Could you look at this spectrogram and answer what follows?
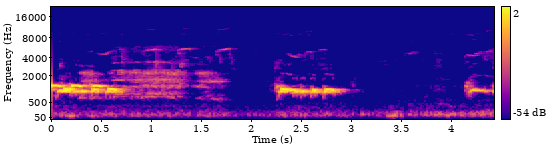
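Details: Local wild-type zebra dove in its 'sungsung' song style: mid-pitched cooing phrases, a rougher first phrase then a smooth drawn-out coo, pauses between, with faint higher chirps of other birds and low background rumble.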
